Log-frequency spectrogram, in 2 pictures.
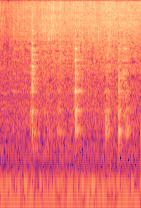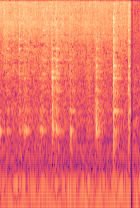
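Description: A spoon stirs pumpkin erissery with curry leaves in a pan, scraping in a steady rhythm of soft knocks against a continuous low sizzle and a faint hum underneath, with one sharper clack near the end.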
